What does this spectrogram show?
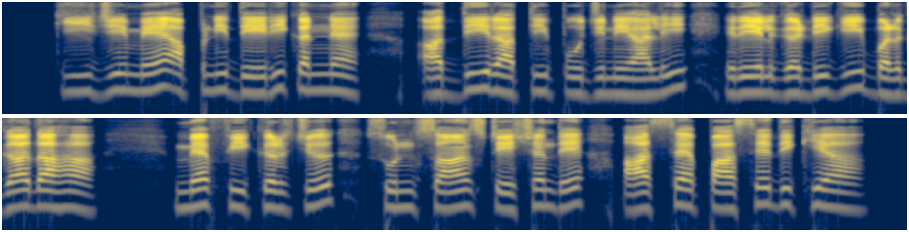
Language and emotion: Dogri, fearful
